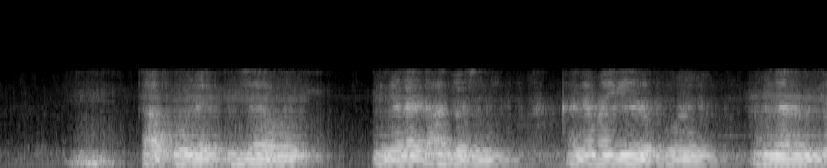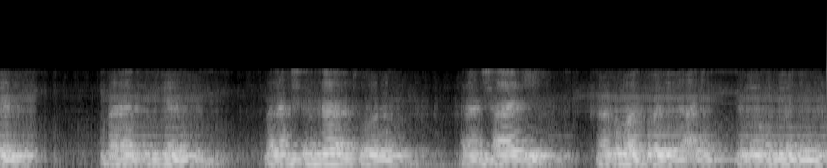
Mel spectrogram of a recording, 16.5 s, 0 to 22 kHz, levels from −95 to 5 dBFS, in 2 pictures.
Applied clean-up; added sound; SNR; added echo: neural separator model SepFormer DNS4.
